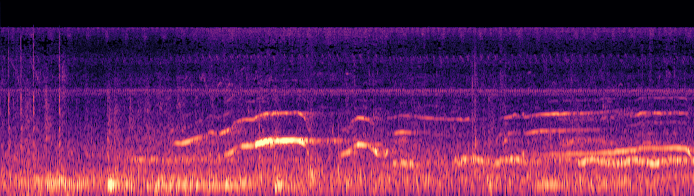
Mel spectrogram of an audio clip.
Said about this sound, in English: You were hearing me scream.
